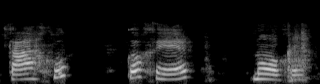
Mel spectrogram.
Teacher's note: la doble R también se va a pronunciar como una J.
